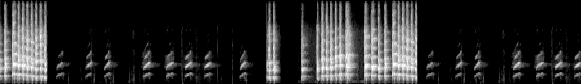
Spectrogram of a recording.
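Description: Dolphin calls: loud, harsh squawking bursts between quieter, quick chirps repeated several times a second.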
